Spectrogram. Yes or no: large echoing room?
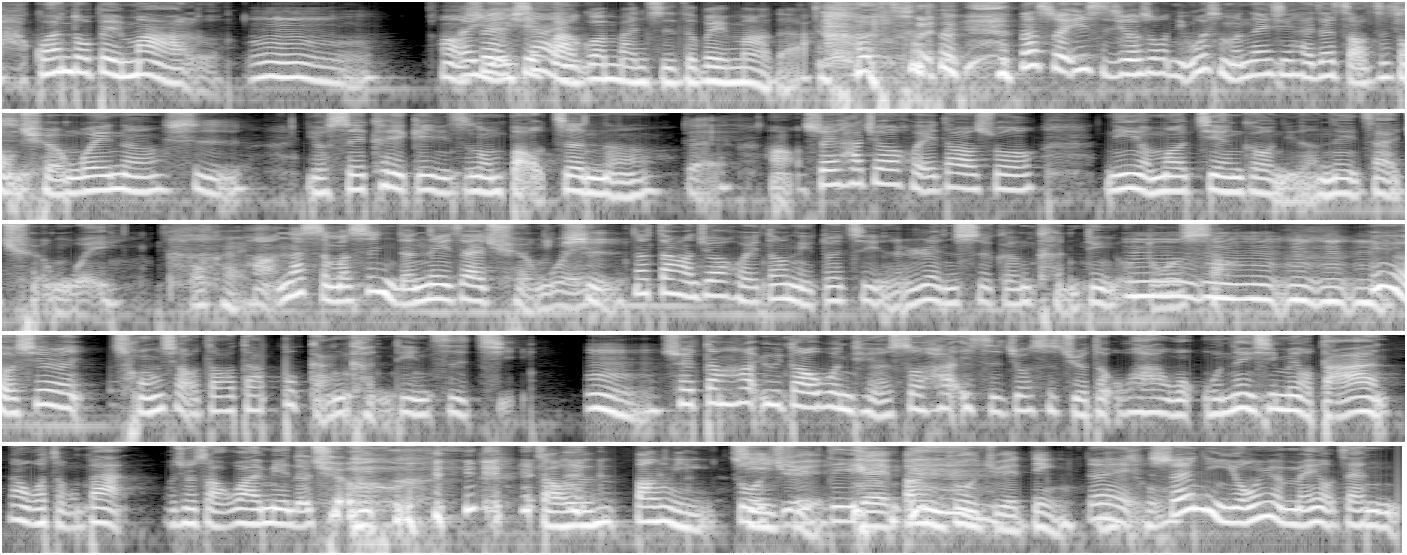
no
